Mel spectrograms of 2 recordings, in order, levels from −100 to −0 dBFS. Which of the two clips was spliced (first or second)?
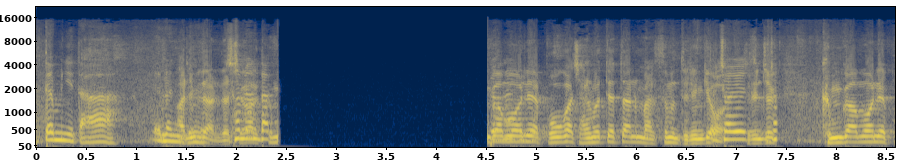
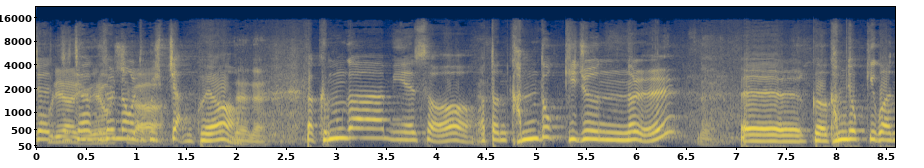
second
